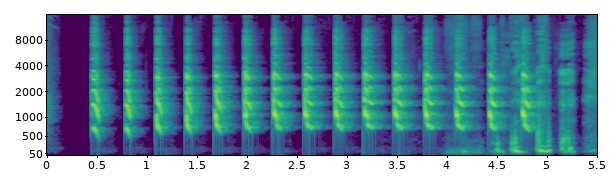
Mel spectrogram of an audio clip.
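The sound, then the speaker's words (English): A Crow's Custom Wing Bones wingbone turkey call, built by Jeremy Crow, produces a loud run of about a dozen sharp, evenly spaced yelps, with a low rumbling noise creeping in beneath the final few. “That's Crow's Custom Wing Bones, or Jeremy Crow.”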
